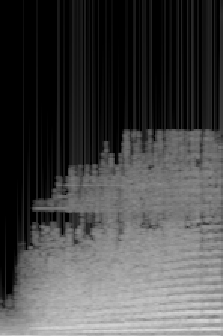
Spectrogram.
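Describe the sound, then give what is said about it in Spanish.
A loud air raid siren in Ukraine, sounded when bombardments begin, winds up, its wail climbing slowly and steadily in pitch, with a low, pulsing rumble running beneath it and no voices. “Este es el sonido al que se han tenido que acostumbrar los ucranianos cada vez que inician los bombardeos.”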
